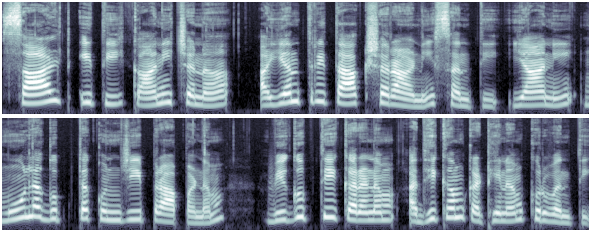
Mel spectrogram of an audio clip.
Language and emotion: Sanskrit, neutral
